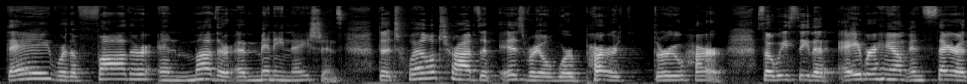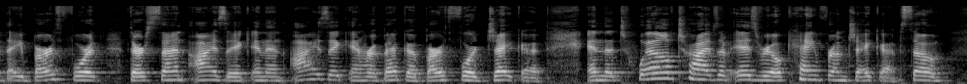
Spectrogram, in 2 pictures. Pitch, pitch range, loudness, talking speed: 200 Hz, 185-220 Hz, -19 LUFS, 150 wpm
